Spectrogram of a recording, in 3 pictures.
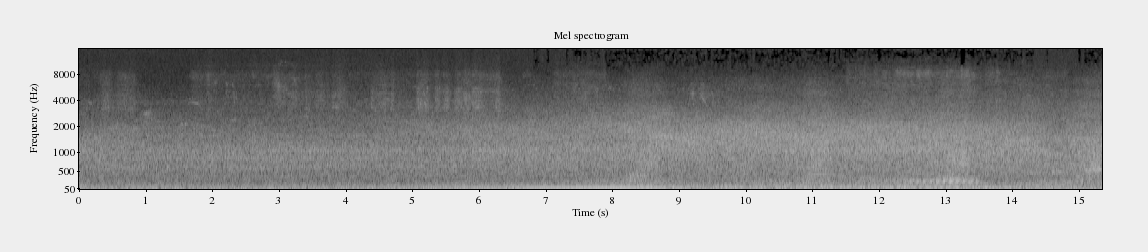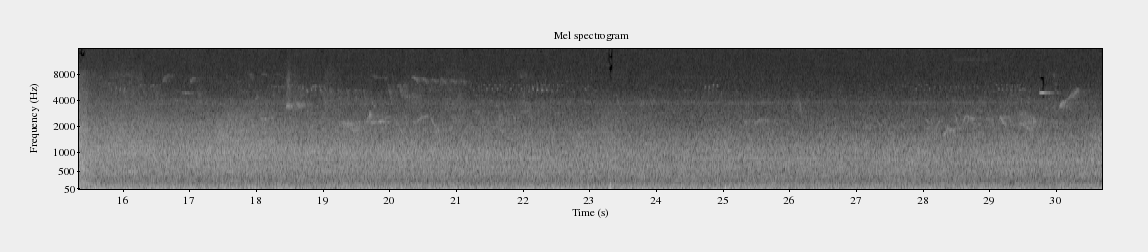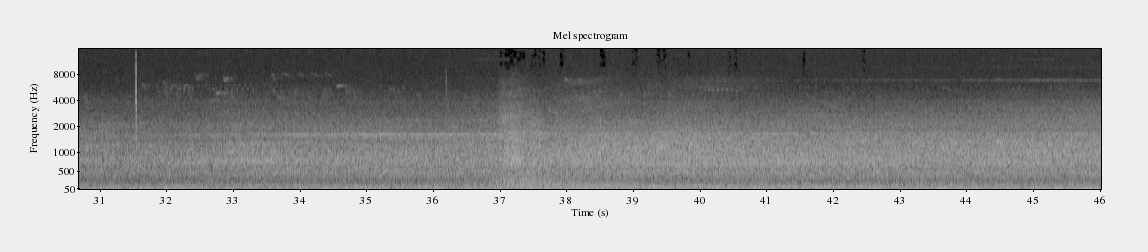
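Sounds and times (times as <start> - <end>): distant electric train: 30.5 - 46.0.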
